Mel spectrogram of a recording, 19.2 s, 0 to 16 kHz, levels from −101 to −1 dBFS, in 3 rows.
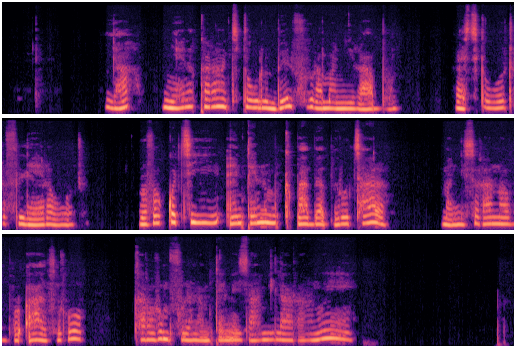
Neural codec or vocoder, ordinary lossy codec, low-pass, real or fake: none; none; 14.4 kHz; real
